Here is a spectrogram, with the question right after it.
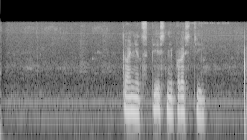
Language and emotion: Russian, neutral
